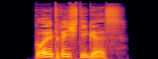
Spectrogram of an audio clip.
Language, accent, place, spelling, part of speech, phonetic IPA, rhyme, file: German, Germany, Berlin, goldrichtiges, adjective, [ˈɡɔltˈʁɪçtɪɡəs], -ɪçtɪɡəs, De-goldrichtiges.ogg
- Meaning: strong/mixed nominative/accusative neuter singular of goldrichtig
